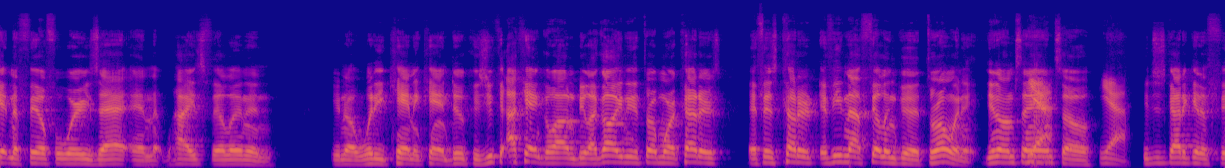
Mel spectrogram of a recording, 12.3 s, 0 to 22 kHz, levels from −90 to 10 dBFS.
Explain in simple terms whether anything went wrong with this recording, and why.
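Nothing went wrong here: the speech comes through steadily all the way, with no glitches or dropouts to point to anywhere in the recording.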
